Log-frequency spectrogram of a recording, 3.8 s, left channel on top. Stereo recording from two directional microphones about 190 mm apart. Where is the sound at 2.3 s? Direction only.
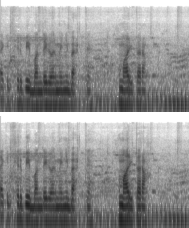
25° right (ahead or behind).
